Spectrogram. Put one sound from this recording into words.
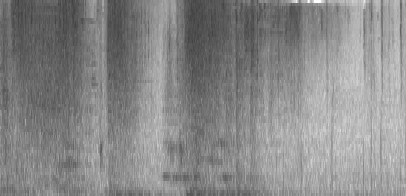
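A heavy machine whirs and clanks.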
